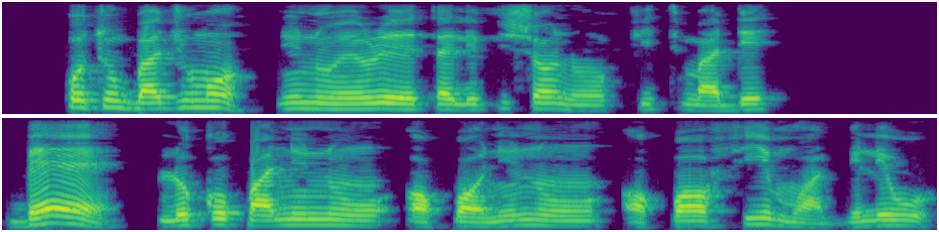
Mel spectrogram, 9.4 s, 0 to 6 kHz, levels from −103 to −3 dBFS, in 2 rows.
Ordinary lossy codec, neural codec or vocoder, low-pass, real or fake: none; none; 5.4 kHz; real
